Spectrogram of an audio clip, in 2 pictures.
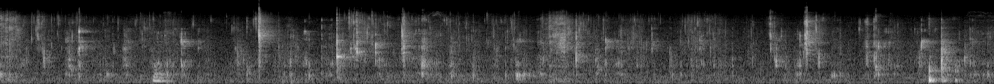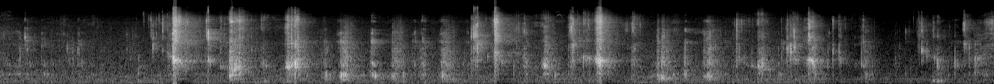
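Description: Close-miked chewing of soft, chili-sauce-soaked krupuk crackers: a steady run of wet mouth smacks and clicks, with the loudest, busiest chewing about halfway through and again a little later.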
